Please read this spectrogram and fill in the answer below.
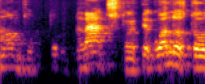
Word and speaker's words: Gladston: Uma sílaba de 5 letras, Gladstone, o D tem que ser mudo, Gladstone.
